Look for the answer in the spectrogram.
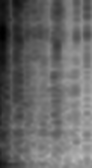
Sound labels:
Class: object falling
